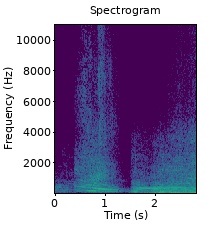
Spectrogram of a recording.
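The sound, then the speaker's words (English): A high-performance sports car engine revs hard, its pitch sweeping up and falling back before a second sustained rev, loud and close with no one speaking. “even though you said it's a $500,000 car, he does not give a fuck. Like, I'm going to drive the piss out of this.”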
